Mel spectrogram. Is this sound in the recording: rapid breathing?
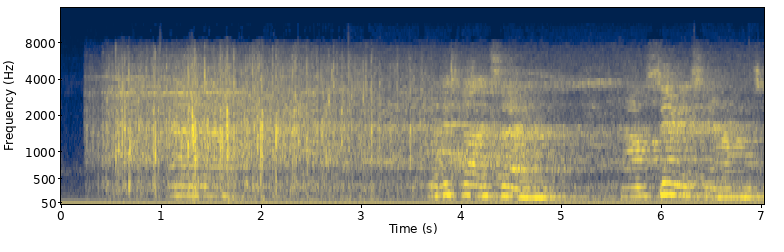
no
